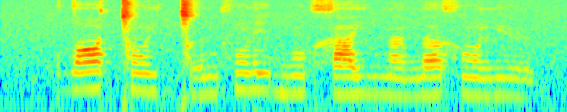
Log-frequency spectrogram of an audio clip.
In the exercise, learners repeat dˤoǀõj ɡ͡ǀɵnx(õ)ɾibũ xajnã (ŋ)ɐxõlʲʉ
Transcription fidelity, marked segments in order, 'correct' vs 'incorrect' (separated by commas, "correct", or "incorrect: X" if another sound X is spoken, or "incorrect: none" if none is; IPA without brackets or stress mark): incorrect: ũ, incorrect: n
